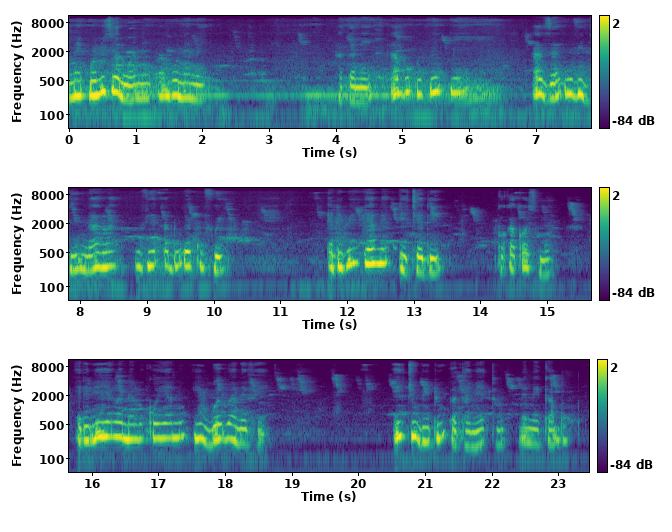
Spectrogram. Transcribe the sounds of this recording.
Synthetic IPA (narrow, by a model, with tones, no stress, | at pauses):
nɛ̃˨k͡po˨lu˦si˦a˦lo˨wa˨nɛ̃˨ã˦bʊ˦nɛ̃˦mɛ̃˨ | a˨t̪a˨nɛ̃˨a˦bʊ˦k͡pu˦k͡pi˦k͡pe˦ | a˦zɛ˨˦wu˦vi˦d͡ʒi˨nã˨˦ɣla˦wu˦vi˦e˦ʔa˦dʊ˦ʔɛ˦ku˦fu˨˦e˦ | ɛ˨dɪ˨bɪ˦ja˦nɛ̃˦ɪ˨t͡ʃɛ˨dɪ˨ | kɔ˨ka˨kɔ˦sʊ˨mã˨ | ɛ˨dɪ˨bɪ˦ja˦ŋã˦nɛ̃˨lʊ˦kɔ˦ja˦nʊ̃˦i˦˨ɡ͡bu˨˦ɛ˦va˦˨nɛ̃˨vɛ˨ | i˦t͡ʃu˦bi˨dʊ˦a˨t̪a˨mɪ̃˨ɛ˨t̪ʰʊ˨nɛ̰˦mɛ̃˨ka˨bʊ˦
